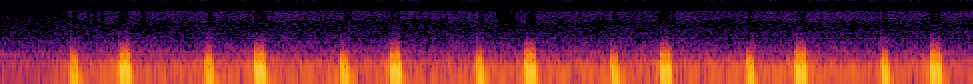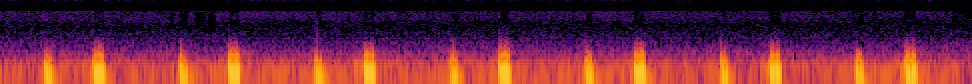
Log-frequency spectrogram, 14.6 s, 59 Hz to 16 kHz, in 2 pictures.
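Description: Steady heart sounds near 59 a minute; the loud second sound seems single, with a slight split hidden by one accentuated component.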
